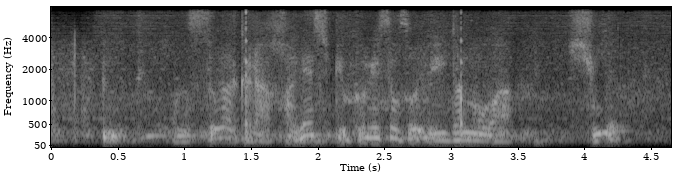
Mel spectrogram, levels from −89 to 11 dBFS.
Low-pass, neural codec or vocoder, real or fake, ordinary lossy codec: 7.2 kHz; codec, 24 kHz, 0.9 kbps, WavTokenizer, medium speech release version 2; fake; none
